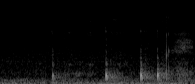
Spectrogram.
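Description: A pen taps and strokes on a tablet or board during a math lesson on limits, with several quiet, brief clicks and scratches over faint background hiss.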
